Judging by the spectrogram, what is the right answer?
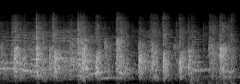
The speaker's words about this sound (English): Keep clapping. If you're clapping, I might be talking about you.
